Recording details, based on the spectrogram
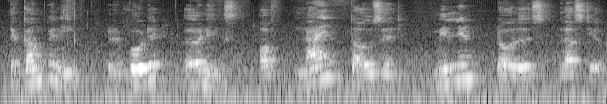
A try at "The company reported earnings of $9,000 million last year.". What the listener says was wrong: Yeah, okay, just, you know, put right stress on million.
